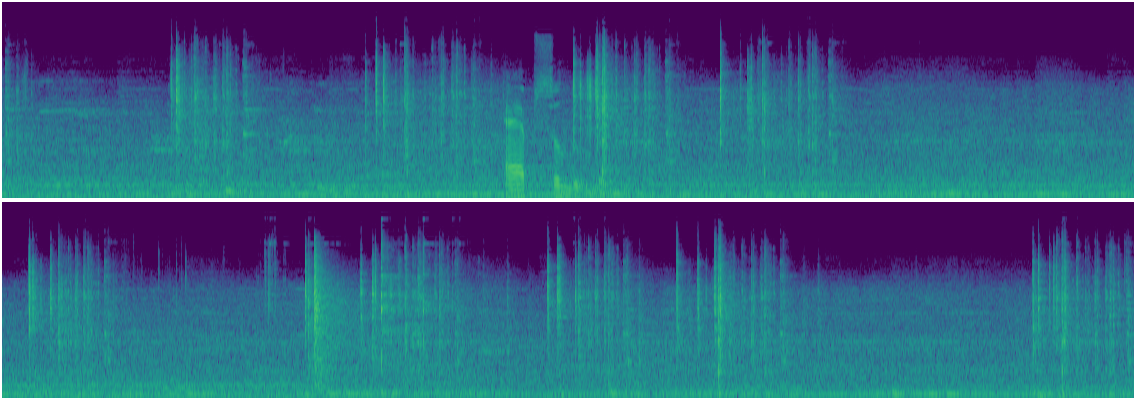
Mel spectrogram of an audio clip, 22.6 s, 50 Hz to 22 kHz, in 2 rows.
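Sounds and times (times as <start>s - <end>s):
coins dropping and rattling into a machine: 0.0s - 0.5s, 1.6s - 2.7s, 3.6s - 5.1s, 5.7s - 8.5s, 11.6s - 13.3s, 13.9s - 19.6s, 21.6s - 22.6s
steady low machine hum: 0.0s - 22.6s
speech: 5.0s - 6.4s.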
